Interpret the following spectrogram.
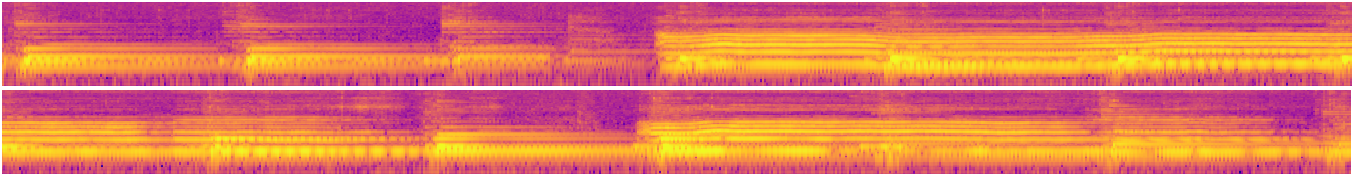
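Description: Ukuleles strummed in a slow, even rhythm, about one stroke every second, with a boy's solo singing voice coming in about two and a half seconds in on long held notes, pausing briefly past the middle and picking up again.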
